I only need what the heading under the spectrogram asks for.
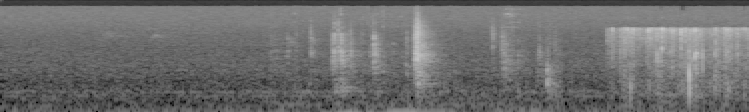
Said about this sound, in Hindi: उठो जाओ, दरवाजा लॉक करो।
